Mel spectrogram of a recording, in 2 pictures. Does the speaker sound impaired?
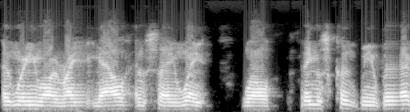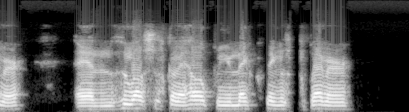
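Yes: cleft lip and palate; rare congenital defect like Rudy Garcia's, malformed legs, double amputee, over 20 operations by age 6.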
